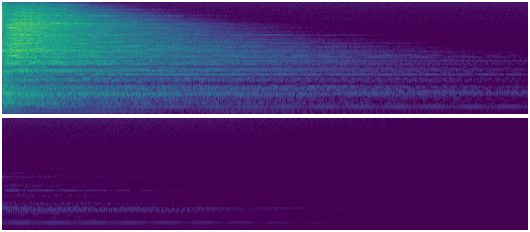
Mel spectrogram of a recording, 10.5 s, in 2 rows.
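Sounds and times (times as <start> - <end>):
15 inch crash cymbal edge hit: 0.0 - 2.0.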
